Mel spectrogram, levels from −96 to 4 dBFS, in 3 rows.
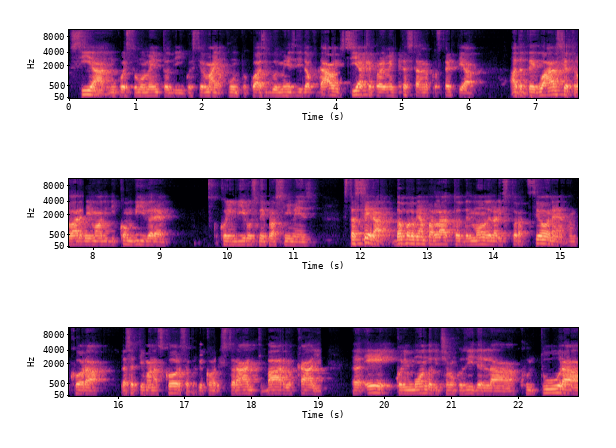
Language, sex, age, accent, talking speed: Italian, male, 20-39, native, 155 wpm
